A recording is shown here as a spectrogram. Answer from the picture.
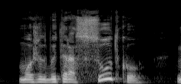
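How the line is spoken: Soft reply, elephant. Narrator (Russian): мягко ответила слониха

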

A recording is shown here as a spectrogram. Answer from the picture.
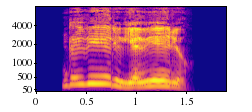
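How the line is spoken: Glum reply. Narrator (Russian): уныло ответил козявый

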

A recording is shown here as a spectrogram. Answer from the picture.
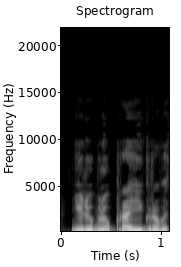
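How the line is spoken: Plain. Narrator (Russian): сказал инспектор Креддок

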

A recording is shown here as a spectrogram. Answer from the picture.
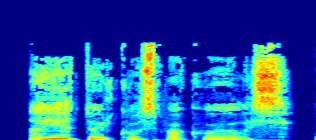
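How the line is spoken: Sighing. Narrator (Russian): вздохнула Эбби

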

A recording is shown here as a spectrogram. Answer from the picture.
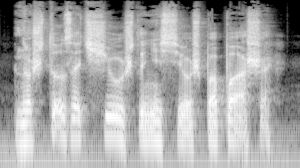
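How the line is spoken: Tired child's voice. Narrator (Russian): усталым голосом спросил малыш

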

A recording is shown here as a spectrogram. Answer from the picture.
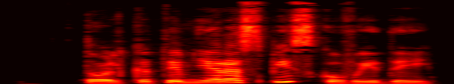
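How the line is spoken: Businesslike tone. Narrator (Russian): деловым тоном говорила

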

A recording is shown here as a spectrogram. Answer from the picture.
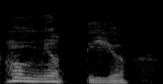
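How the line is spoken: Murmuring. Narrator (Italian): mormorò Felton

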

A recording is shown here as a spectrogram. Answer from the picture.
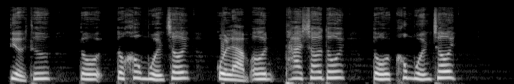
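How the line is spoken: Terrified young man stammering. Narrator (Vietnamese): Tên thanh niên mặt xanh tái mét, cả người run rẩy lắp bắp nói

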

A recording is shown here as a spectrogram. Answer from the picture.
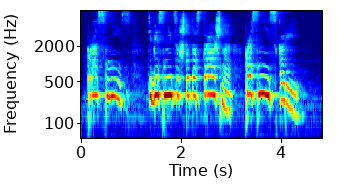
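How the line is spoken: Soft whisper. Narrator (Russian): Мышка тихонько шепчет

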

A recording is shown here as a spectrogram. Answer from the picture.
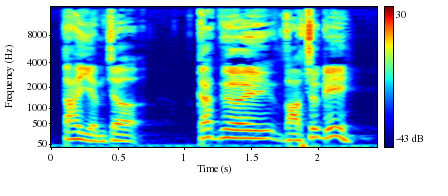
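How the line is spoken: Distant shout. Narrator (Vietnamese): Có người hét lên một tiếng, mặc dù khoảng cách khá là xa nhưng đám người La Trinh vẫn nghe được rõ ràng

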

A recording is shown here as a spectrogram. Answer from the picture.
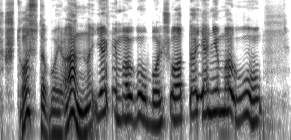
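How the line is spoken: Crying and smiling. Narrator (Belarusian): Яна ўжо і плакала, і усміхалася

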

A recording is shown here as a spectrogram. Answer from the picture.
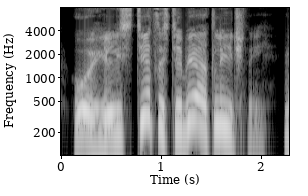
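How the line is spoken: Displeased grumble. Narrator (Russian): недовольно пробурчал Толик

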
